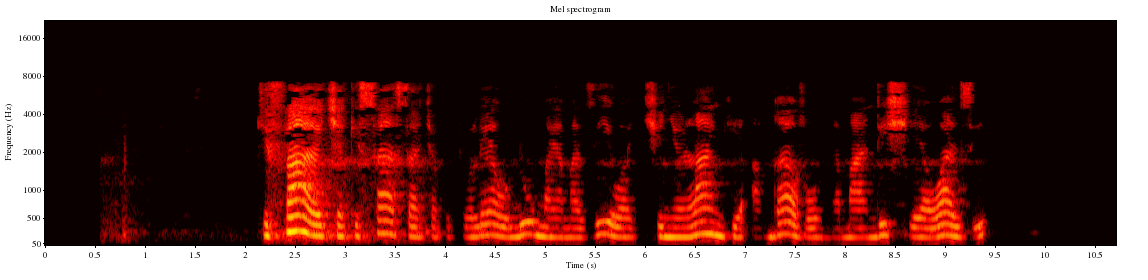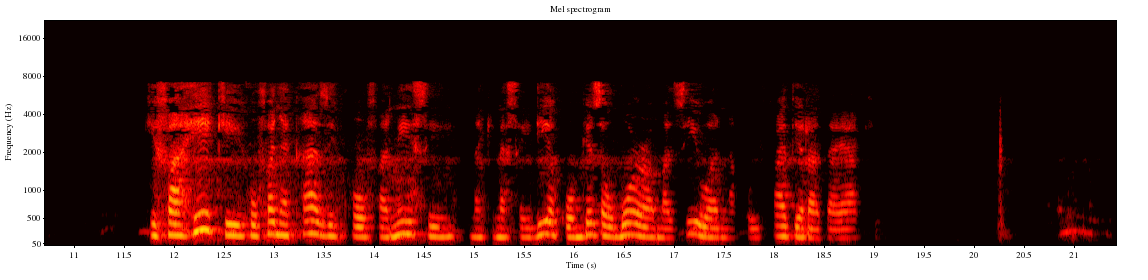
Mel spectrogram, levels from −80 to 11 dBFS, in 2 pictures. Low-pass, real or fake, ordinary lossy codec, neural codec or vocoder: 7.2 kHz; real; MP3, 32 kbps; none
